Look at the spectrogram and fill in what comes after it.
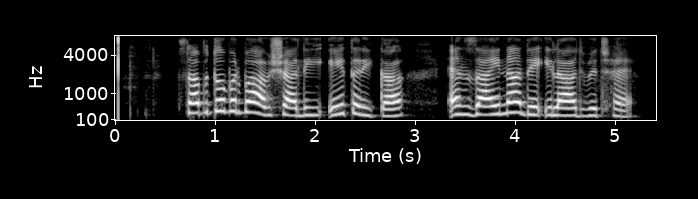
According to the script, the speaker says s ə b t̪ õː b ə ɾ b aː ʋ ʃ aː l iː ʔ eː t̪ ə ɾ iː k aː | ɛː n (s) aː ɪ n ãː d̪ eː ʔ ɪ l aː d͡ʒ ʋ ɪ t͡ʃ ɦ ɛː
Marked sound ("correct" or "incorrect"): incorrect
